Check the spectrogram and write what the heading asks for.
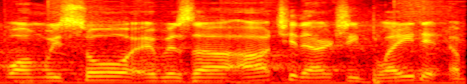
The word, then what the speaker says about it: Aki: And it's Archie, by the way. It says Aki, but it's pronounced Archie. I've been told, I've been informed by the Taiwanese community, this is the way to pronounce it.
